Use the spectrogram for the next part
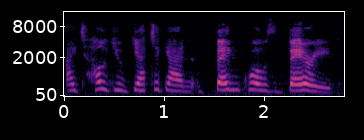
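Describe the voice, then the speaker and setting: A haunted sleepwalking noblewoman in a Shakespearean radio play. Her voice is high and very slow. She mutters in broken fragments, then breaks into imperious, guilt-racked outbursts. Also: dark tone, muffled recording. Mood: haunted, urgent. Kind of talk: Shakespearean radio drama acting.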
